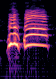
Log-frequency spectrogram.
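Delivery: squealing laugh; high burst of laughter. Real, not acted. Vlogger laughing at the recap.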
